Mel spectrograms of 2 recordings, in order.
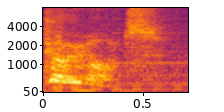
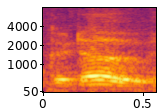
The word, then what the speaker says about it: Godot: It featured Godot, or Godot as some people like to pronounce it for some reason. Anyway, Godot, greatest prosecutor ever.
